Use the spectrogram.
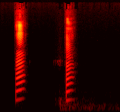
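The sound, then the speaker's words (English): Two short, squeaky hand-fart noises, the second trailing into a low rustling rumble. “Hand farts.”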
